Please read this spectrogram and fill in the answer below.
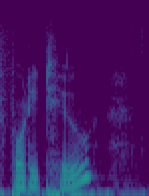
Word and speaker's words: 4D2: I picked a few programs to download already, and they are going to be a video art program called 4D2, which is pronounced 42, and it's going to be right here.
